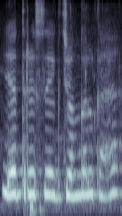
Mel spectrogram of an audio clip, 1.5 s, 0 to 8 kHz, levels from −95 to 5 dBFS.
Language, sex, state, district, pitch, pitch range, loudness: Hindi, female, Jharkhand, Garhwa, 315 Hz, 300-320 Hz, -15 LUFS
